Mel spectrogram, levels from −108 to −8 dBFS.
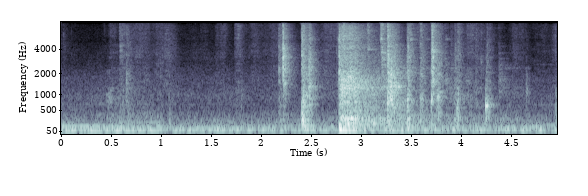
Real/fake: real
